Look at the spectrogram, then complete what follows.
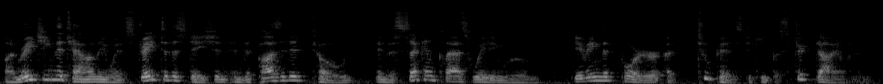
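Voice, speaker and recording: A man reading a storybook aloud in an expressive, theatrical way. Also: mid-range voice, normal speed, few pauses, distant mic.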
